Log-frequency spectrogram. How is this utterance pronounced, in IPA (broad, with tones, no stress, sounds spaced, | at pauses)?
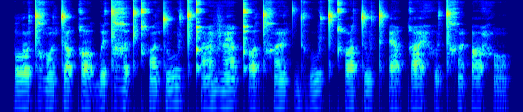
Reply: l ɔ˨˥ t ʁ ɔ̃˨˥ t ʊ˨˥ q ɔ˨˩ ɓ ə˨˥ t ʁ ə˧˥˧ t qʰ ɔ̃˧˥˧ t uː˧˥˧ t qʼ æ̃˨˥ v æ̃˧˥˧ qʼ ɔ˨˩ t χ ə̃ː˧˥˧ t dʱ uː˧˥˧ t qʰ ɑ˦˥ t u˧˥˧ t ʔ æ˨˩ q æ˧˥˧ h ʊ˨˥ t χ ə̃˦˥ ʔ ɑ˦˥ h ɔ̃˨˩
